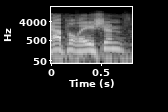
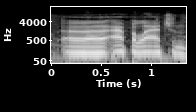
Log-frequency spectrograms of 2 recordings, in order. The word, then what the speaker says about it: Appalachian: Didn't you go to Appalachian? Appalachian, thank you. I always say it wrong.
